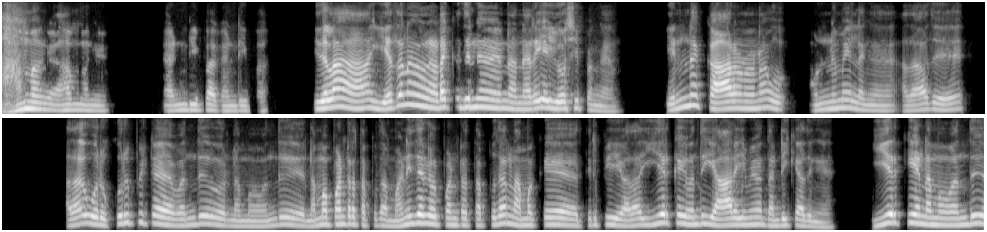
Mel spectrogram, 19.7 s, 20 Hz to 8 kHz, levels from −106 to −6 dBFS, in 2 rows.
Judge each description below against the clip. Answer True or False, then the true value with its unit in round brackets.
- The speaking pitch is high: False (175 Hz)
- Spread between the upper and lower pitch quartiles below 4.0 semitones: False (4.7 semitones)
